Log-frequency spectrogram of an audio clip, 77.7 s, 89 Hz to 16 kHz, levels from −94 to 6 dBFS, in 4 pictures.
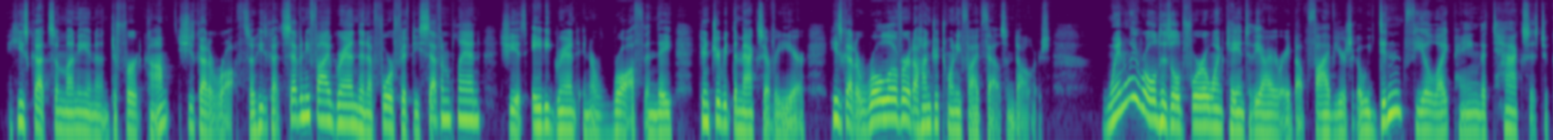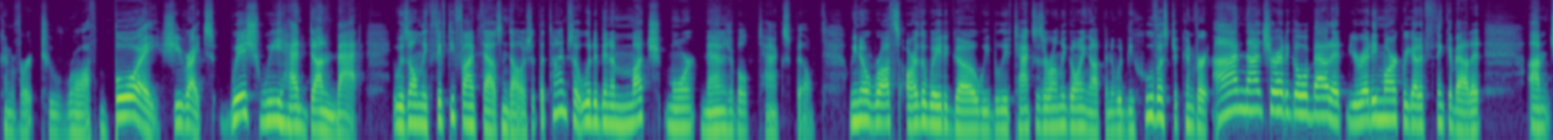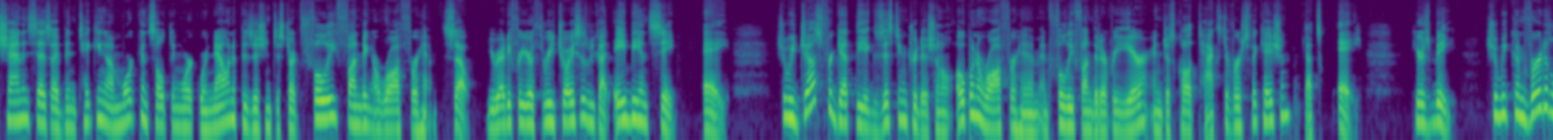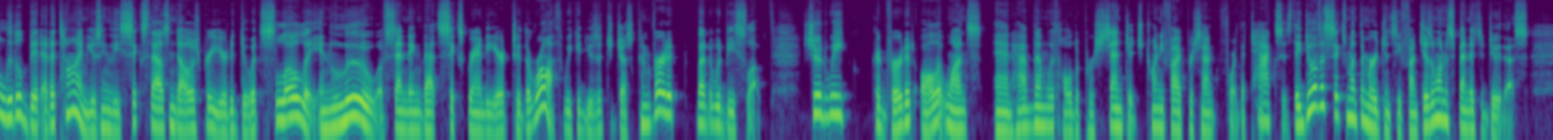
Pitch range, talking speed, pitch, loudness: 130-185 Hz, 210 wpm, 150 Hz, -20 LUFS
